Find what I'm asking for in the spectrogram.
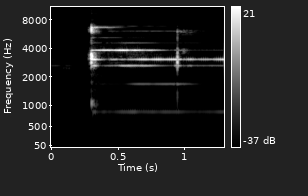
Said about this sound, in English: It's like my chakra bell.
